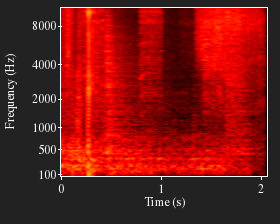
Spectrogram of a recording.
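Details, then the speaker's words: Amphicar wheel spun by hand: knock then rough gritty rumble as it coasts down, with suspected play in the wheel bearing; worn from water ingress despite water-resistant grease, replaced almost yearly. "let's spin it and see what it sounds like how noisy that wheel bearing is why do you think that's so noisy"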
